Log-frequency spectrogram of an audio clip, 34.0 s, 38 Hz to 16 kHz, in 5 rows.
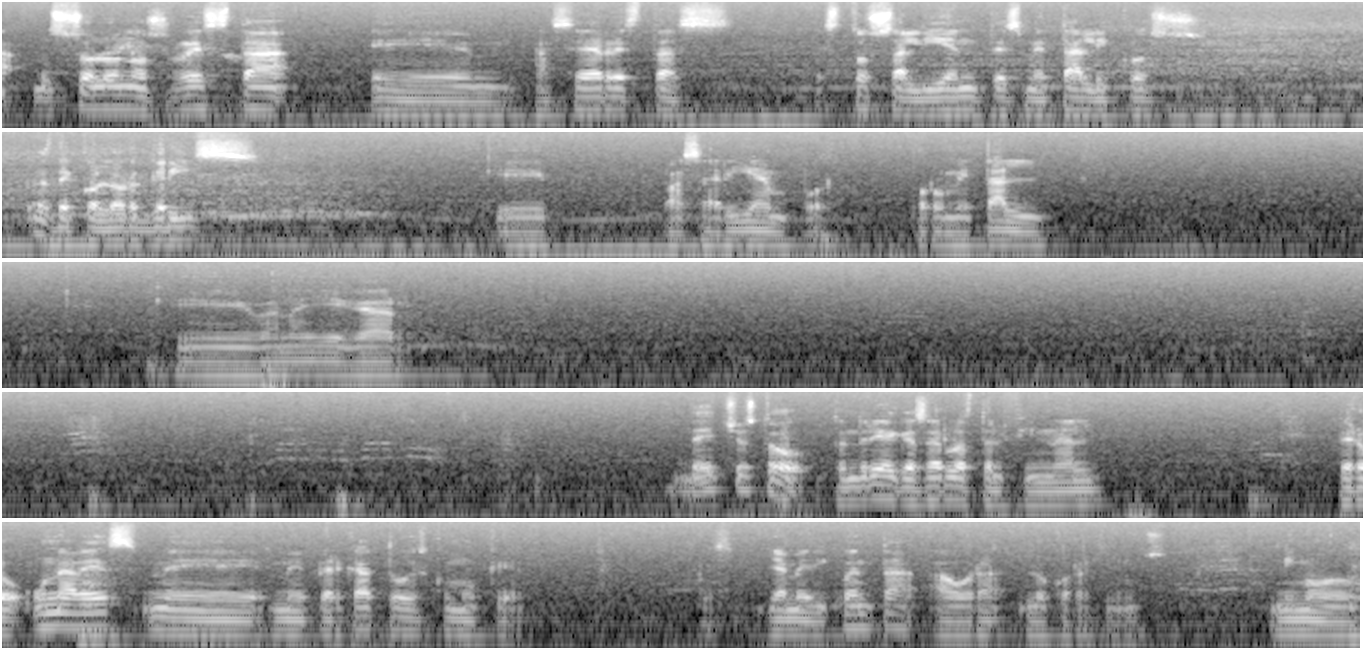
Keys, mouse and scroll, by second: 6.6 click, 15.4 click, 17.6 click, 18.4 click, 19.3 click, 20.4 click, 21.3 click, 22.1 click, 25.0 click, 26.5 click, 29.1 click, 30.3 click, 30.7 click.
